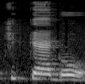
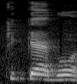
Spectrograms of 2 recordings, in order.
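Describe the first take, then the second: First: The word begins with a ch sound. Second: The word begins with a ch sound.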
